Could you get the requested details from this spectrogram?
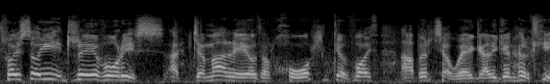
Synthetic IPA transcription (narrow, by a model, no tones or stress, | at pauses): θʰrɔjsɔidreːvɔɾɪsad̥əmaleːɔðɔrhoːɬɡəvɔɨθ | a̰bɛrtʰəwɛɡalˠiɡənɦərχi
